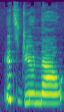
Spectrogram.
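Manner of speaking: ordinary delivery, nothing marked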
